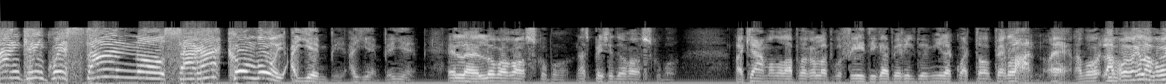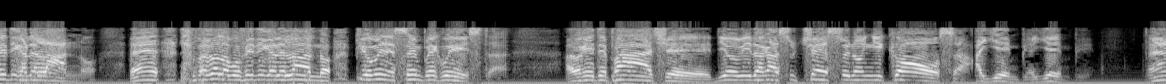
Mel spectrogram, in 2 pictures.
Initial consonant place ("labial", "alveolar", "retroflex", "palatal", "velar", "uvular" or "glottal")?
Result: velar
